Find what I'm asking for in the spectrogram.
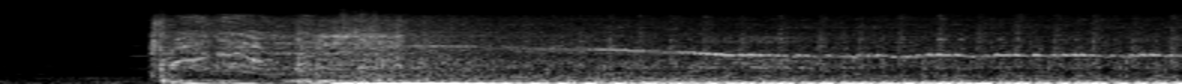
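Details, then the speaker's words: VW Vanagon after installing new GoWesty starter replacing a failing original that gave weak slow starts and drained the battery: quick strong crank, catches within a second, steady idle with fading whine; starter healthy. "it's been working amazing since then. It just fires off beautifully, and you'll see that next."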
